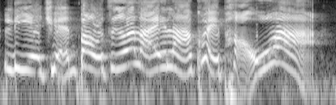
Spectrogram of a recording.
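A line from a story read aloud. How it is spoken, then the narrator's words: Shrill cry. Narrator (Chinese): 乌鸦布雷奇尖声叫道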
